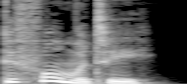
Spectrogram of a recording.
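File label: "deformity", British English, dictionary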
